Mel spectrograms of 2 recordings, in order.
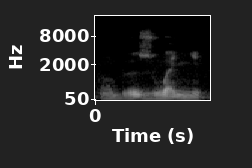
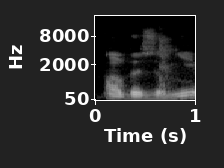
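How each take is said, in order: First: The middle syllable is said with a 'wa' sound. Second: The middle syllable is said with a plain 'o'. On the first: The speaker calls it wrong. "pas embesoigner" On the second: The speaker calls it right.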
